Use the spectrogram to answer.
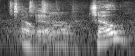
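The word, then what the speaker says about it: ጨው: do you say salt Cho so I like my coffee with Cho not not child not ciao but the Chow is look a little bit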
